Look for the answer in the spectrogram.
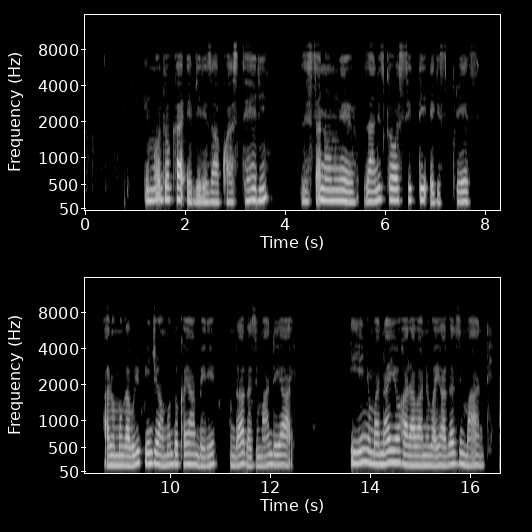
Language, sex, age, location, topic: Kinyarwanda, female, 18-24, Musanze, government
